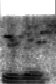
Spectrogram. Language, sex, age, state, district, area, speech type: Urdu, male, 18-30, Bihar, Purnia, rural, conversation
